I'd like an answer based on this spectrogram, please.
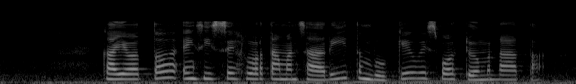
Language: Javanese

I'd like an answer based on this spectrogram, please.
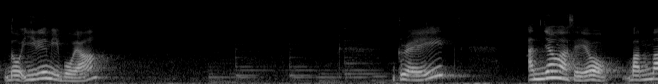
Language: English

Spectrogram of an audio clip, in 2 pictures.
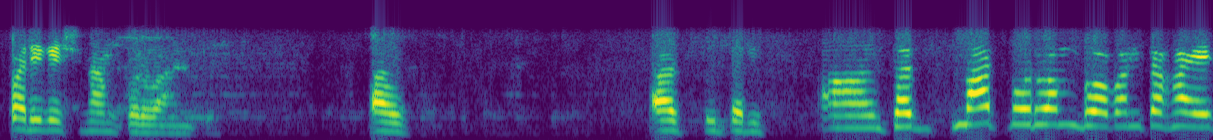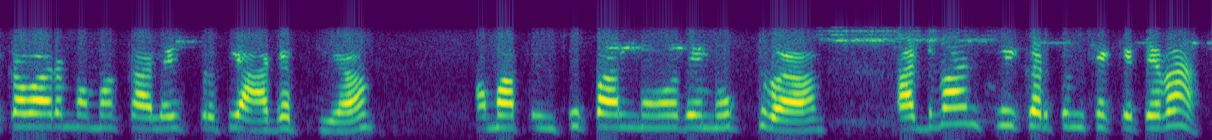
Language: Sanskrit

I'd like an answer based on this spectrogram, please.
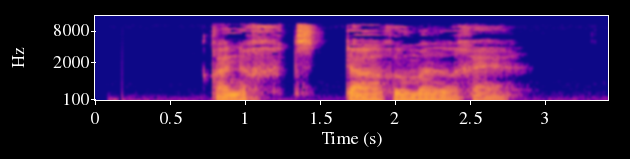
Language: Central Yupik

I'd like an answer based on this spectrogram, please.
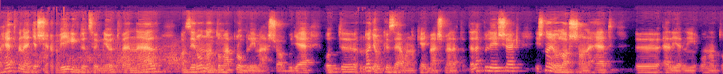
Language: Hungarian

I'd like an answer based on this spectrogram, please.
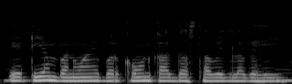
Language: Chhattisgarhi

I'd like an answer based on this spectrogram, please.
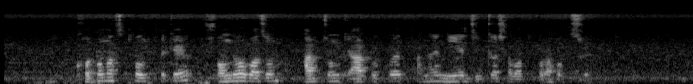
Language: Bangla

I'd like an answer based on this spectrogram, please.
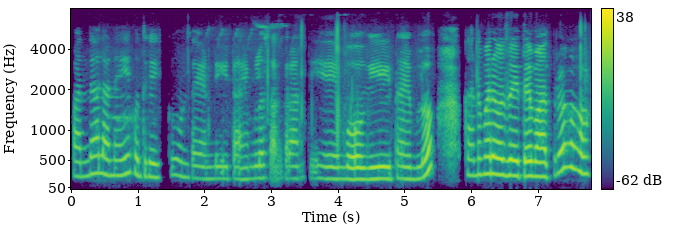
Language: Telugu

